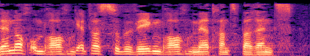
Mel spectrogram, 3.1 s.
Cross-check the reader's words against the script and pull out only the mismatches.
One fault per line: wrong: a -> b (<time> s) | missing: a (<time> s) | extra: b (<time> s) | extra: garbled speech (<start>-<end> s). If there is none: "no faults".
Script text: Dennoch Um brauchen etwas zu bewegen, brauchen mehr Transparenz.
no faults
